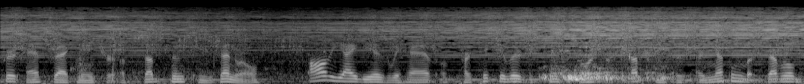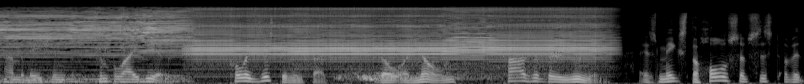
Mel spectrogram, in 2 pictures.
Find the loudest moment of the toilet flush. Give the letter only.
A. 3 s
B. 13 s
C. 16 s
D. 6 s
D.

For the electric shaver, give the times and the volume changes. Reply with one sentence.
You can hear the electric shaver from 0.0 to 14.2 s, getting louder.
